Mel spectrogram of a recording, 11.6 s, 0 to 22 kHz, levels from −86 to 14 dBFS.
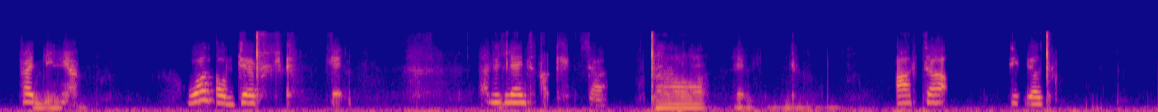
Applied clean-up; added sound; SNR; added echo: neural diffusion model UNIVERSE++.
